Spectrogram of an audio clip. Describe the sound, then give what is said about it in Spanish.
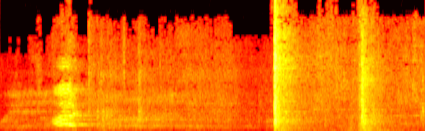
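A capataz (foreman) strikes his heavy metal knocker (martillo) on the wooden procession float (misterio), which is about to be lifted and taken out into the street. A sharp, loud bang is followed by a second, softer knock a moment later, amid crowd murmur and a brief raised voice. “se vuelve a llamar al martillo y es ahora cuando el misterio en instantes pues se levantará y saldrá a la calle.”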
